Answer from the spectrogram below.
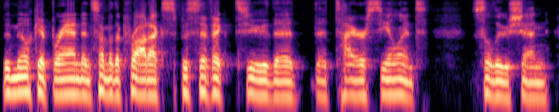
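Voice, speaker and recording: A man's voice: fairly low pitch, moderate pace. Friendly male podcast host. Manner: relaxed, friendly, curious questions. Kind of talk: casual podcast interview and read ad.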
